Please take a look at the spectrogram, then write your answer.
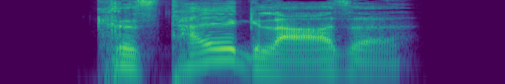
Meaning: dative singular of Kristallglas
- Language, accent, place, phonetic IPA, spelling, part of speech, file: German, Germany, Berlin, [kʁɪsˈtalˌɡlaːzə], Kristallglase, noun, De-Kristallglase.ogg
